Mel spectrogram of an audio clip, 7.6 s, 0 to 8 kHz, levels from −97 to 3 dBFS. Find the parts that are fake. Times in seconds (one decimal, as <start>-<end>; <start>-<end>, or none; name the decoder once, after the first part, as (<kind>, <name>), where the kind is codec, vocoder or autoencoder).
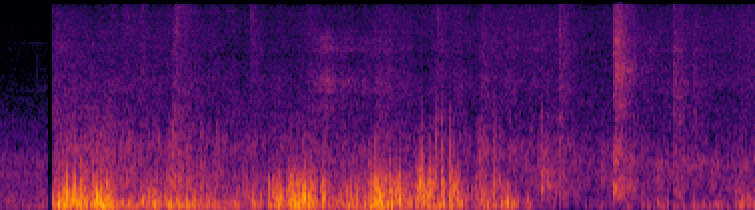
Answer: none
